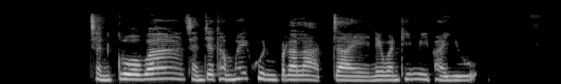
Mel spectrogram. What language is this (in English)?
Thai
